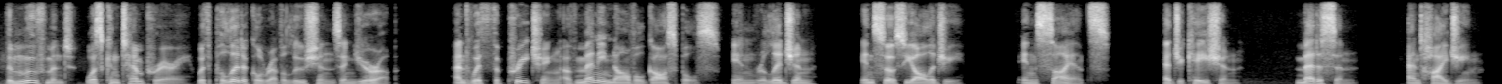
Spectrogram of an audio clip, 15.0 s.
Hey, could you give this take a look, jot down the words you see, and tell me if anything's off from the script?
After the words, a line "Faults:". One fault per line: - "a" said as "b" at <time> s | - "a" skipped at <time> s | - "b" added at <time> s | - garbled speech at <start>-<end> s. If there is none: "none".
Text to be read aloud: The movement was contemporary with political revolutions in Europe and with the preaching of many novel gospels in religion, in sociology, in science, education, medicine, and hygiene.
The movement was contemporary with political revolutions in Europe and with the preaching of many novel gospels in religion, in sociology, in science, education, medicine, and hygiene.
Faults:
none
